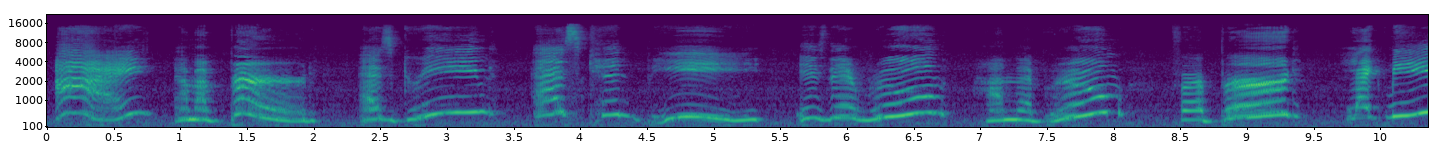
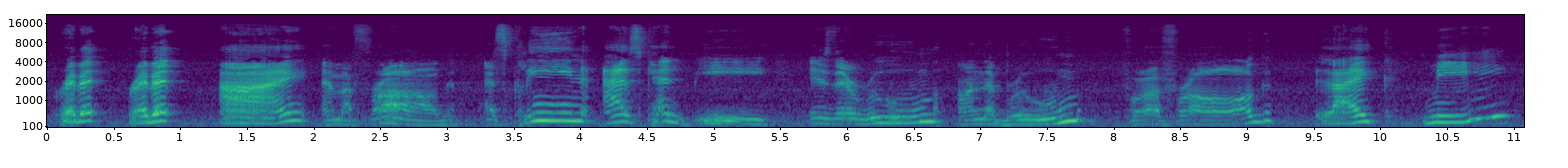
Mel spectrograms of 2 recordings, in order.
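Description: First: Bird character. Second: Croaking frog. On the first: Bird asking the witch for a ride, birdlike. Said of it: "then said". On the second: Frog asking the witch for a ride, croaking. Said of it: "then said with a croak". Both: Acted.

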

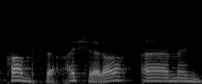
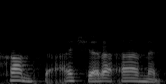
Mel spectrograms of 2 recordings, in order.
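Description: First: Slow Arabic model. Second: Said in the usual way. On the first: Shown as a demonstration. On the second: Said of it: "Benim yaşım".

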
